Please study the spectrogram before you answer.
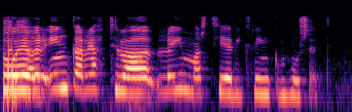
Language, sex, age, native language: Icelandic, female, 18-19, Icelandic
